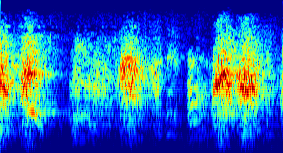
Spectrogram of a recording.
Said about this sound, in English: Well, I'll be darned, there's that mad dog Adolf. Look at that bear chasing him.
